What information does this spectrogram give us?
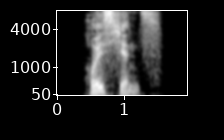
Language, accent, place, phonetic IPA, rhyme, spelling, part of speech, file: German, Germany, Berlin, [ˈhɔɪ̯sçəns], -ɔɪ̯sçəns, Häuschens, noun, De-Häuschens.ogg
- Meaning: genitive singular of Häuschen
